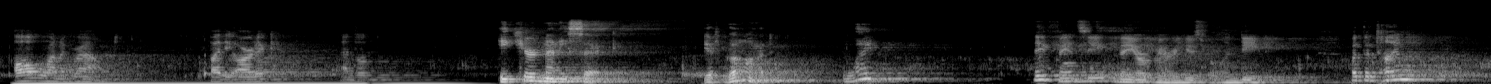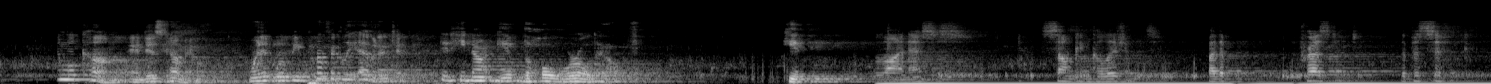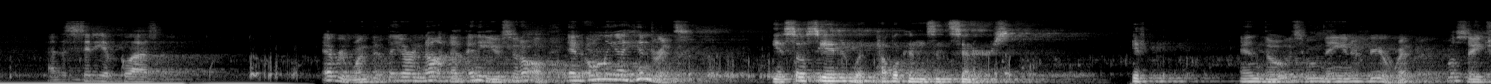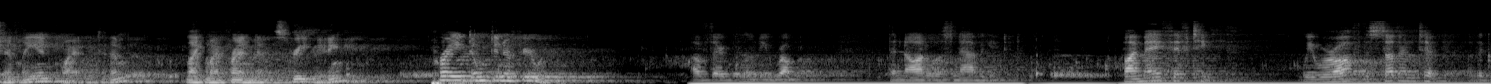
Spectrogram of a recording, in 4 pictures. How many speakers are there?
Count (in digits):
3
